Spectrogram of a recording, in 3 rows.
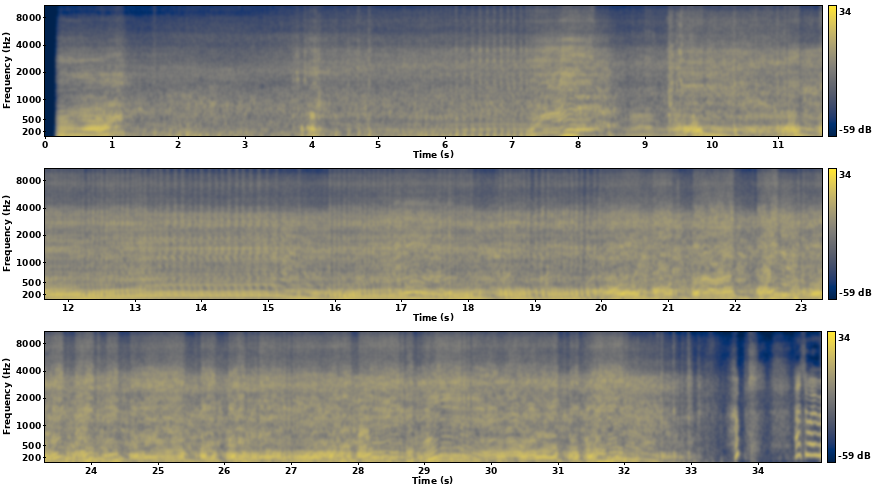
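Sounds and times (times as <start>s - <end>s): dirt bike engine revving: 0.2s - 1.5s, 3.7s - 33.4s.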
